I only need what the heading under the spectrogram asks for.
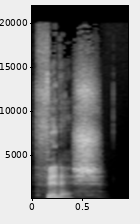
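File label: "finish", English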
